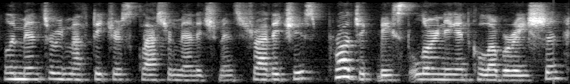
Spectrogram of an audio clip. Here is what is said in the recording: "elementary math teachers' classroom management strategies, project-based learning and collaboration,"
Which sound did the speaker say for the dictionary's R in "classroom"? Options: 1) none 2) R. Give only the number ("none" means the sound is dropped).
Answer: 1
